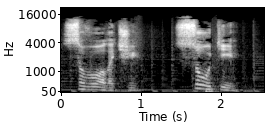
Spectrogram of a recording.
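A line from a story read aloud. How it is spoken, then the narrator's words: Muttering. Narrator (Russian): бормотала она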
